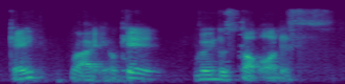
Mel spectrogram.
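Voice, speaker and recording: A man who speaks English as a second language, giving a live technical tutorial step by step in a halting manner, often checking with short tag words. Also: mid-range voice, gravelly, pushed and bright, breathy edge. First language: not English. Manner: halting, often repeats and checks with okay or right. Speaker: workshop instructor. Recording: dull, lo-fi online class audio.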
